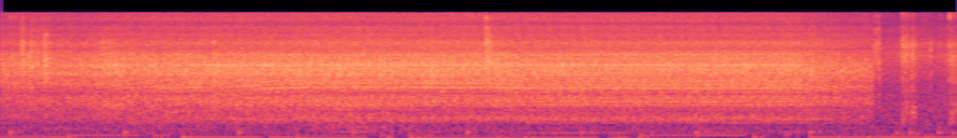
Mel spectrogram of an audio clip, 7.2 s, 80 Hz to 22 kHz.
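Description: Subaru Forester 2.0XT's turbocharged flat-four engine running steadily with a strong hiss, which cuts out about six and a half seconds in as the engine is switched off after the car is parked on the ramps.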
